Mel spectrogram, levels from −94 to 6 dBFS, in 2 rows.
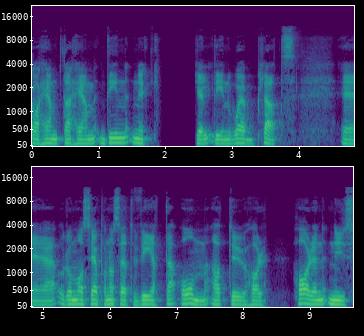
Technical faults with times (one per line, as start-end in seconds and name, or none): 1.85-2.46 call audio freeze
2.70-2.73 skip ahead
2.95-5.96 jitter buffer slow-down
8.20-9.48 jitter buffer speed-up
